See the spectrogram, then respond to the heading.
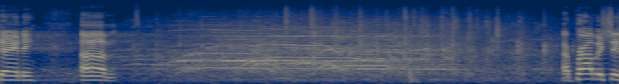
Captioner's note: attendees cheers and claps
